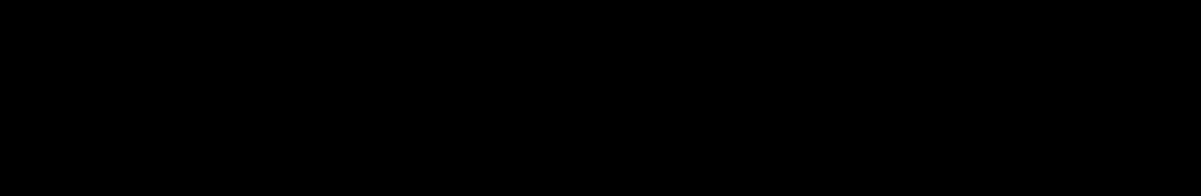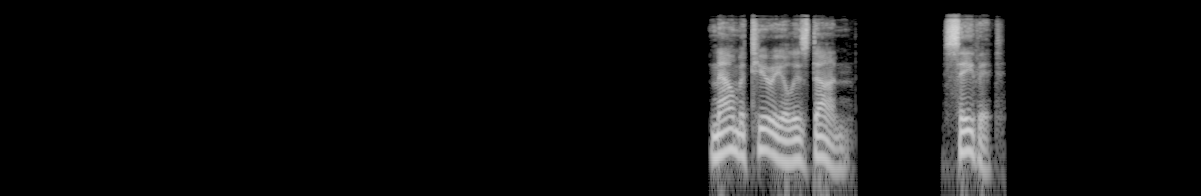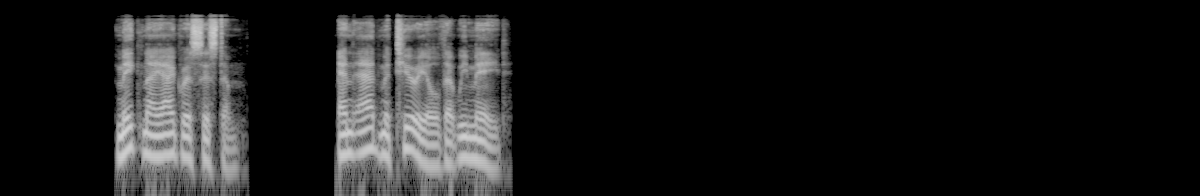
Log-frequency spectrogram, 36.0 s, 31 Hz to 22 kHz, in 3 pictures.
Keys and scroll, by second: 1.3 typing, 2.6 typing, 6.0-7.6 typing, 10.9 typing, 15.6 ., 17.5-18.2 typing.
